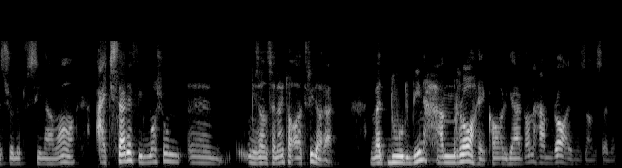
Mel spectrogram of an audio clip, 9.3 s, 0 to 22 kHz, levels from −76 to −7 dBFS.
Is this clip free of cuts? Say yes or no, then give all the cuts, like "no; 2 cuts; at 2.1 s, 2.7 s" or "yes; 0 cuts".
yes; 0 cuts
